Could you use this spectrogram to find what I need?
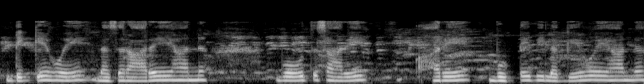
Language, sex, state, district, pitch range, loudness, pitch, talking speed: Punjabi, female, Punjab, Pathankot, 180-195 Hz, -16 LUFS, 185 Hz, 130 wpm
